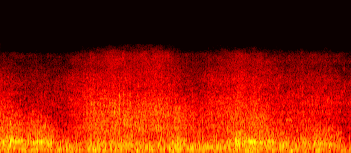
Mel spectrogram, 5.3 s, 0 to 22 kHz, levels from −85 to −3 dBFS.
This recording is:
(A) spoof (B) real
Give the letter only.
A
